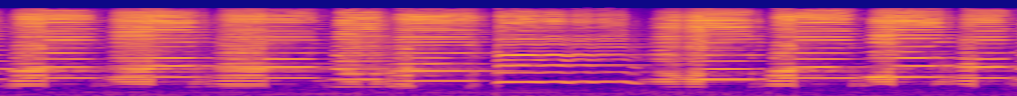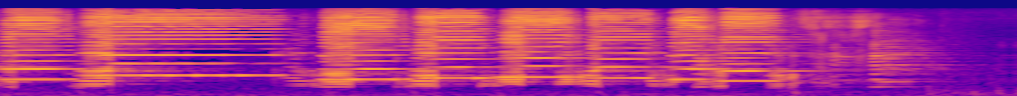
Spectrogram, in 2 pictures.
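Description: C diatonic harmonica played in second position (key of G), a slow run-through of a blues riff in short chordal notes shaped by tongue blocking. A wavering note comes about three seconds in and a longer held note about six seconds in, and the playing stops about a second before the end.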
